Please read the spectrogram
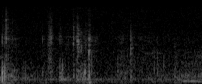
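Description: A few faint clicks and light handling noise as a compact disc is lifted off the plastic hub of its digipak tray.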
